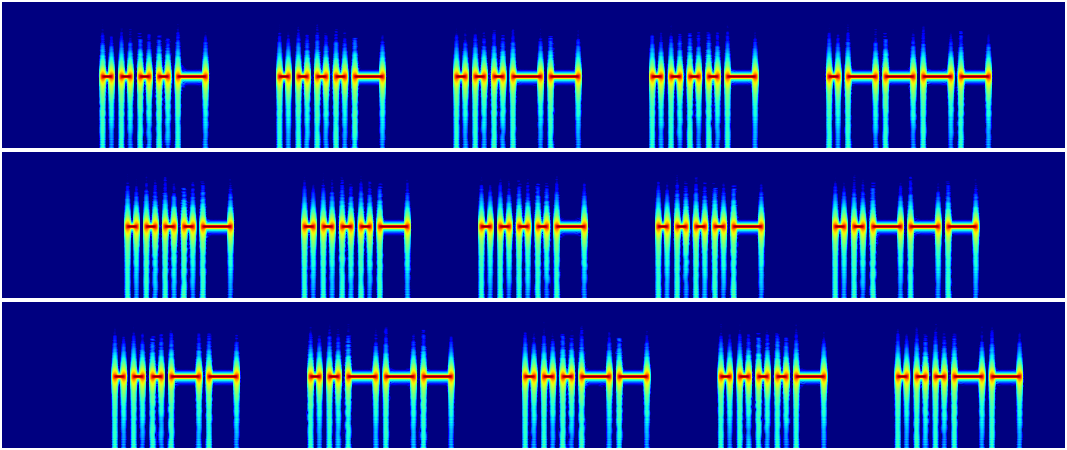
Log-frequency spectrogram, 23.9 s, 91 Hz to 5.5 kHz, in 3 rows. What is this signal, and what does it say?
Morse code, heard as a keyed tone, about 17 wpm, spaced as for 10 wpm, 680 Hz. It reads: 44341 44442 32343
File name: k7qo / Lesson 46 (1-4)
